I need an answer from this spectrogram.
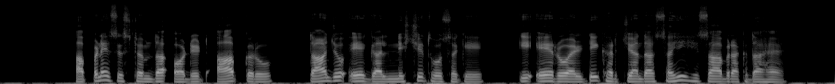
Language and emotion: Punjabi, neutral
